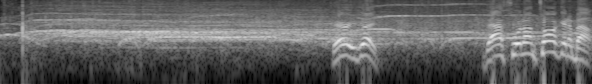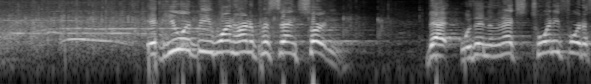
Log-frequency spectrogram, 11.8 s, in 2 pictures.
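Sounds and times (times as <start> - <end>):
audience applauding and cheering loudly: 0.0 - 10.1
speech: 3.3 - 3.9, 4.8 - 6.0, 7.4 - 9.4, 10.2 - 11.8.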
